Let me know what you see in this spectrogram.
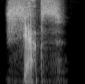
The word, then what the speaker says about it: chaps: Chaps. Do you know that's how you pronounce it? It ain't chaps. It's chaps. No, don't look at me like that. I don't make the rules. Shaps.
